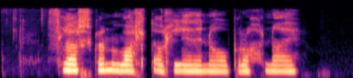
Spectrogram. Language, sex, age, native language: Icelandic, female, 13, Icelandic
